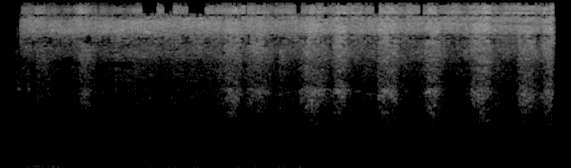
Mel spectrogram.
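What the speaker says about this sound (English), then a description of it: "I'm gonna go ahead and spray my face with setting spray" Mattifying waterproof One Size On Till Dawn setting spray misted onto a face in a rapid series of short pumped hisses, close and fairly soft, with no voice over it.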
